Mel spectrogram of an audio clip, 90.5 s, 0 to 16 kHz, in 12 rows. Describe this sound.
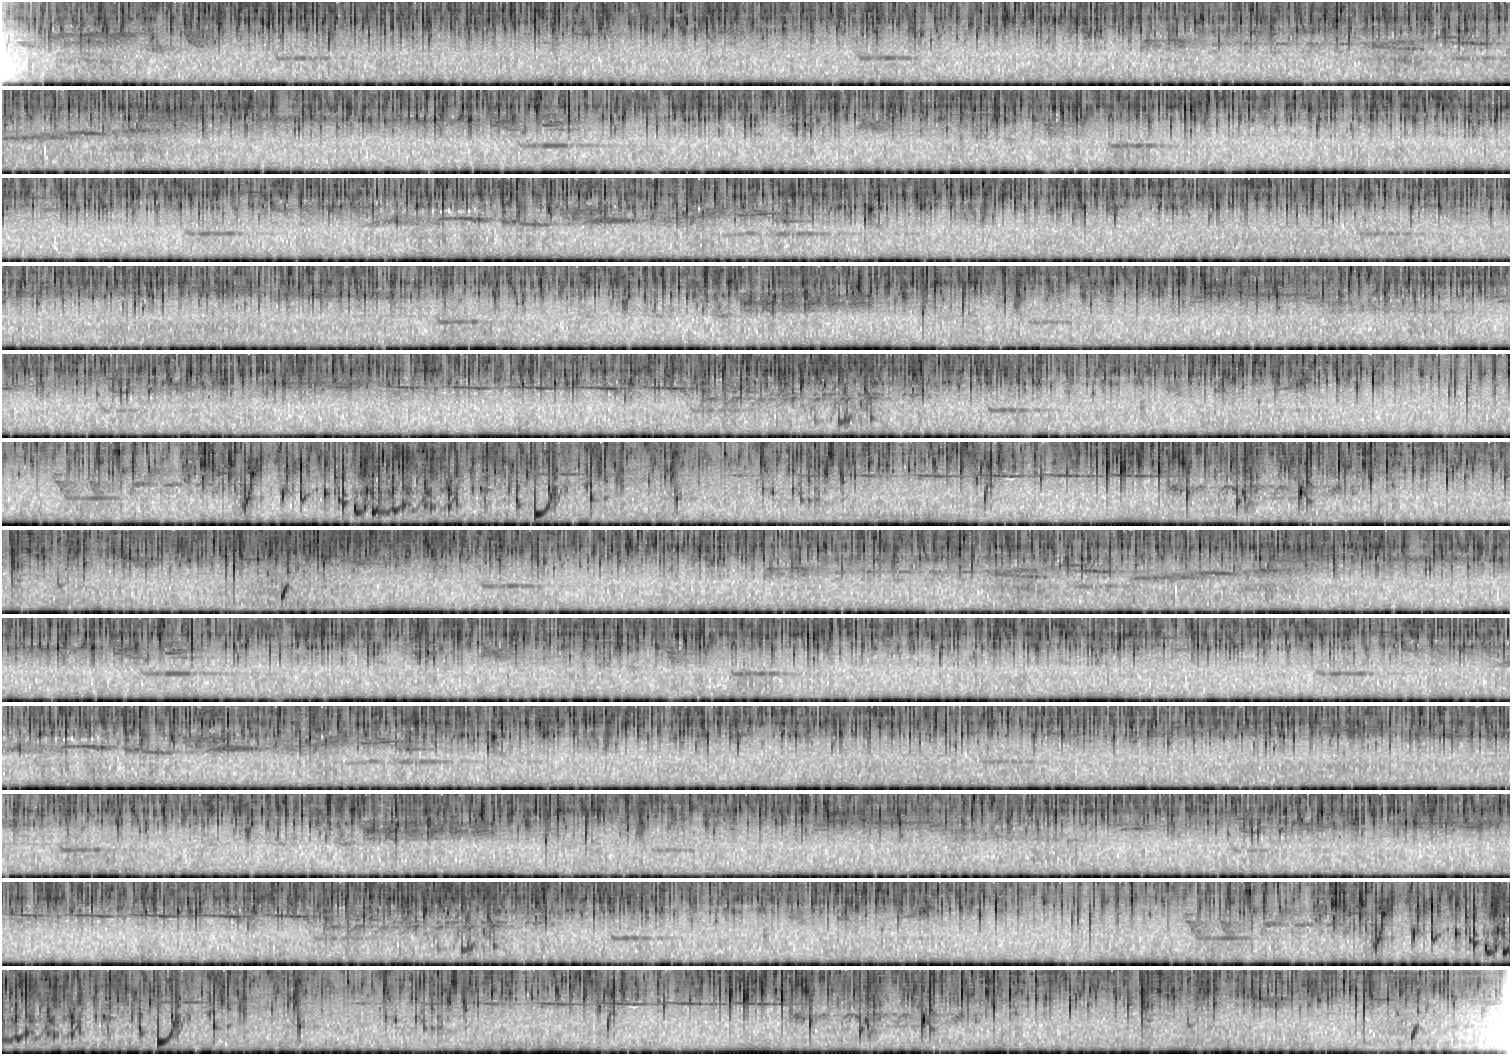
Close up of a small fountain ("lavoir") in a very quiet village located in Miradoux, France, Gers. Beautiful birds and frogs all around.Recorded with MS schoeps microphone through SQN4S mixer on a Fostex PD4. decoded in protools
